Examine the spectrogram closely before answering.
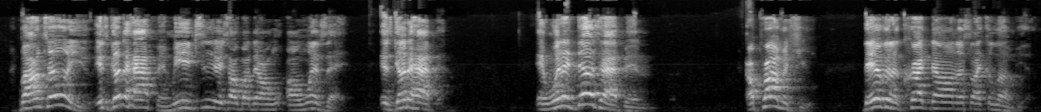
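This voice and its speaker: Raising and projecting his voice, a man with a high pitch and a bright, sharp tone speaks at a very fast pace, his pitch swinging very widely and his loudness shifting a lot, with long, frequent pauses. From US Midwest. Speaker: political livestreamer. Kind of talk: casual chat.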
